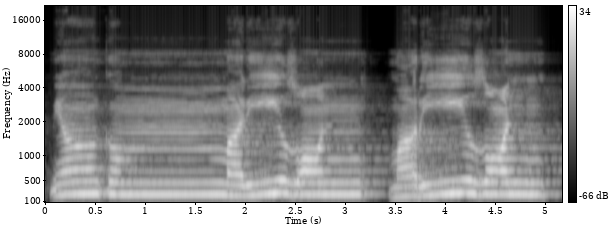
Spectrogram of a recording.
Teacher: را کے نیچے زیر ہے تو را زیر کی صورت میں باریک پڑی جاتی ہے، اور اس کے آگے یا مدہ آ گیا ہے، اس لیے ہم نے را کو کھینچ کے پڑھا ہے۔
